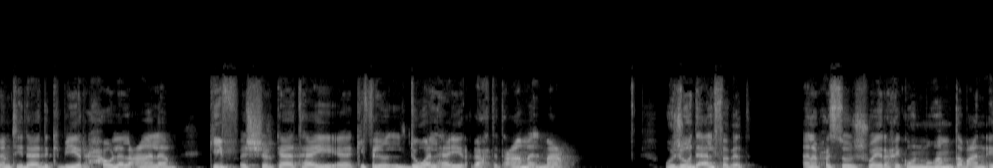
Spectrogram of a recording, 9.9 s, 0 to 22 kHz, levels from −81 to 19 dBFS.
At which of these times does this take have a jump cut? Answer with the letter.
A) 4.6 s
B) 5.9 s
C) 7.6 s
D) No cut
A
